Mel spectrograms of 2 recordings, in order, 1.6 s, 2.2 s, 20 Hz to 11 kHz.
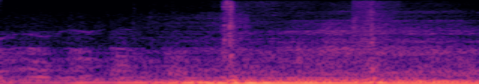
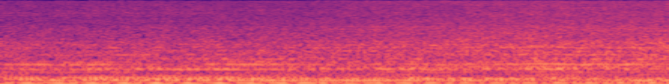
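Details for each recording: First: Mercedes SL320 unused for 3 years, after repairs including a bad airflow sensor, cold start. Fires on the first turn into a low, even rumble on all cylinders, idle slightly high while cold, no smoke. Normal start. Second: Mercedes SL320 that had not run for 3 years, started freezing cold with the airflow sensor plug back on: an uneven, stumbling idle that is not firing on all cylinders. Misfire of unconfirmed cause.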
